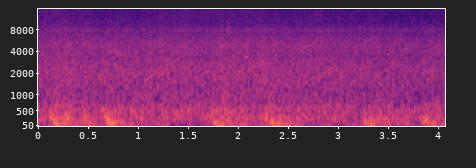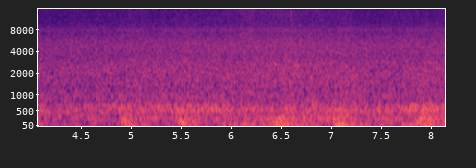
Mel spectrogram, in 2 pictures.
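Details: Heavy rain and rumbling thunder fill the recording with dense crackling noise, and no animal voice comes through.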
